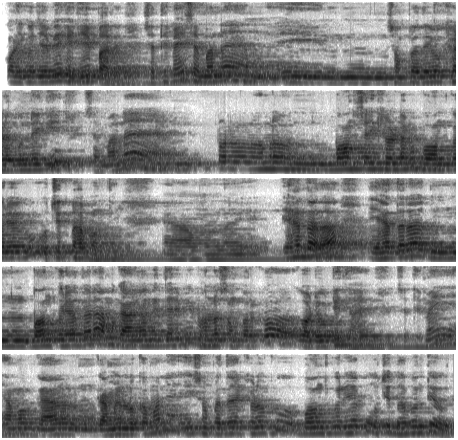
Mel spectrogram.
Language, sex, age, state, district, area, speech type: Odia, male, 18-30, Odisha, Khordha, rural, spontaneous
